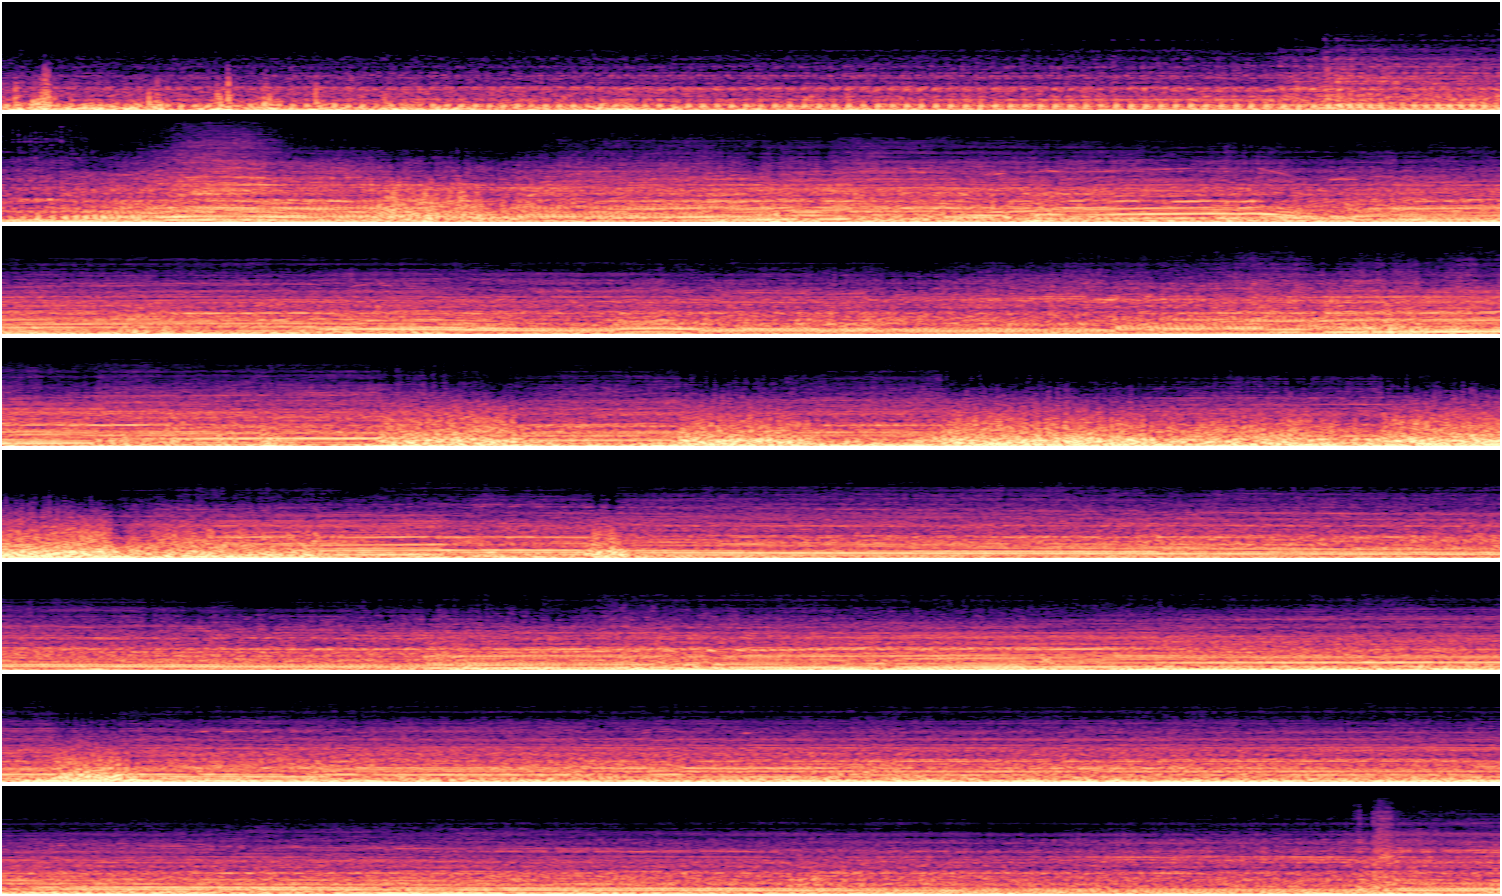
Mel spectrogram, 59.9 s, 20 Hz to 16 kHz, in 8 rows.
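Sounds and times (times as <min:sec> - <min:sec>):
wind on microphone: 0:00.0 - 0:04.0, 0:06.4 - 0:18.0, 0:20.2 - 0:34.8, 0:38.7 - 0:59.9
motorcycle engine revving: 0:00.0 - 0:59.9.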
